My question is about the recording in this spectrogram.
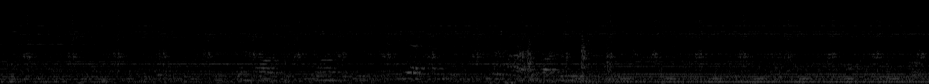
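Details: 42" Aloha Breeze hugger ceiling fan on low speed: quiet regular ticking and rattling about once per second over soft hum, bearing noise and buzzing; scraping against something, cause not found.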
